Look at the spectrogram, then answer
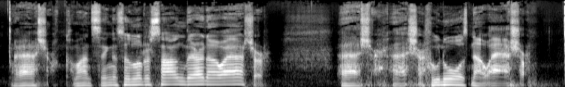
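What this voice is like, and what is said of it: Put-on Irish accent. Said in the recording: “What is up with my accent? ... the Irish equivalent ... that's what an Irish girl says”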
